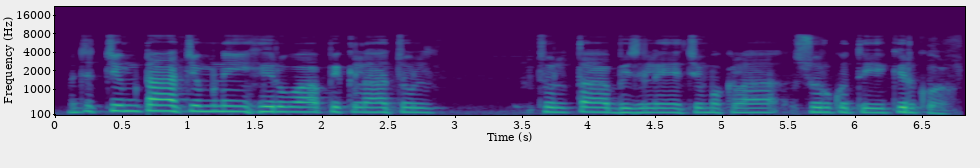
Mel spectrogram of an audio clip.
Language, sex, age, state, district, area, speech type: Marathi, male, 45-60, Maharashtra, Nashik, urban, spontaneous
